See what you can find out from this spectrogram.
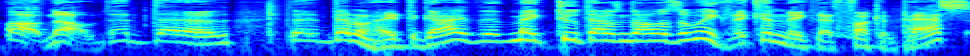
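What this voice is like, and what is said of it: Imitates another person's voice. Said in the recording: “That's a good TR impression as well, actually. ... it's pretty good.”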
